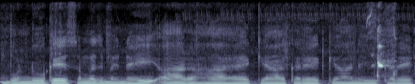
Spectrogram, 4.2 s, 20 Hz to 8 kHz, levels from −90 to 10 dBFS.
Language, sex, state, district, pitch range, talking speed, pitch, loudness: Hindi, male, Haryana, Charkhi Dadri, 130-135 Hz, 175 wpm, 130 Hz, -22 LUFS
